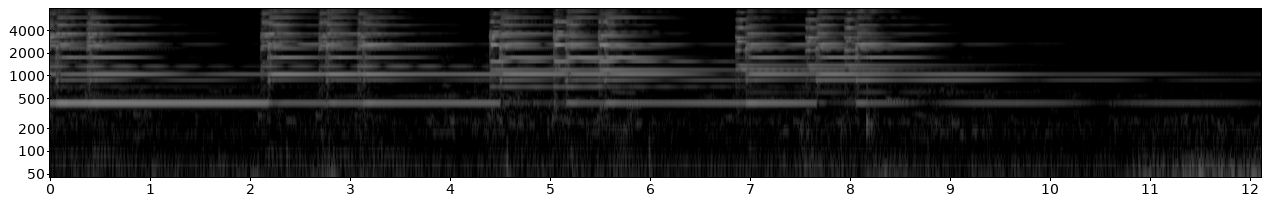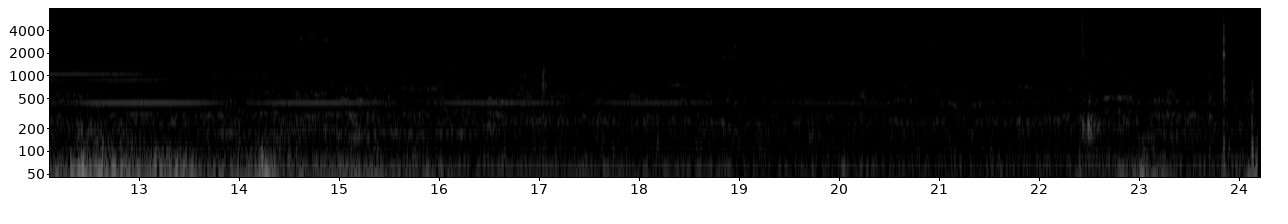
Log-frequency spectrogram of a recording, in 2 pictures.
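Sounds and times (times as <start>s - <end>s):
church bells of Reykholtskirkja: 0.0s - 14.6s.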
